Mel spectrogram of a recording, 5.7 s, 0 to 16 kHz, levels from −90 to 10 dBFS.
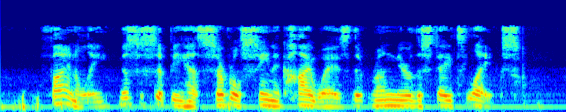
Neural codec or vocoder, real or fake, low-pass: none; real; 7.2 kHz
